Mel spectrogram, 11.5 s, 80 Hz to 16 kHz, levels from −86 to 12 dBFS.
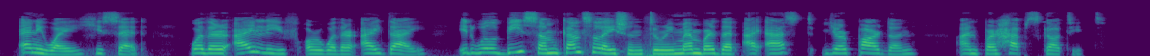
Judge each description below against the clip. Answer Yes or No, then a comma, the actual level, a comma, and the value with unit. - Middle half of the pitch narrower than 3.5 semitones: Yes, average, 2.9 semitones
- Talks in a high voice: Yes, high, 220 Hz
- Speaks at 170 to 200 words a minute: No, slow, 135 wpm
